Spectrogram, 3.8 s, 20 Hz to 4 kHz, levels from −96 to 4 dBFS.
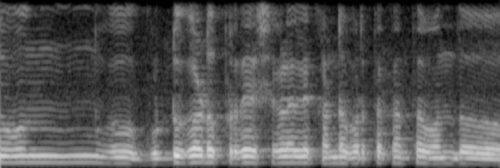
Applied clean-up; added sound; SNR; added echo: none; none; none; none.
